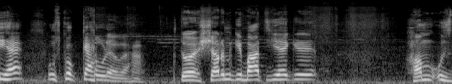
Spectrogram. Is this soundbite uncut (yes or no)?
no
